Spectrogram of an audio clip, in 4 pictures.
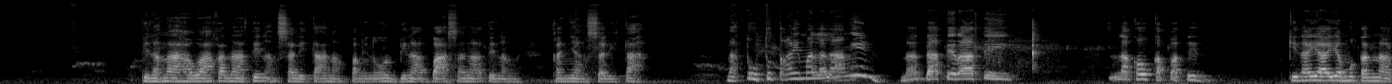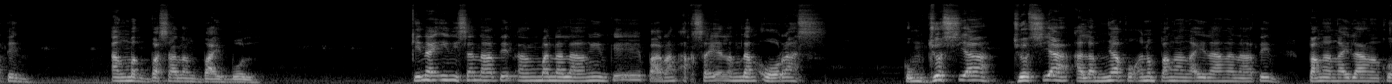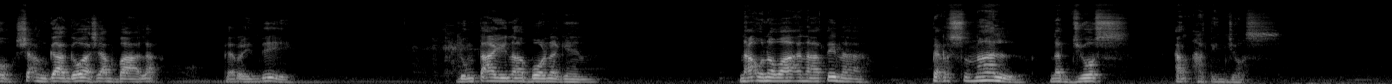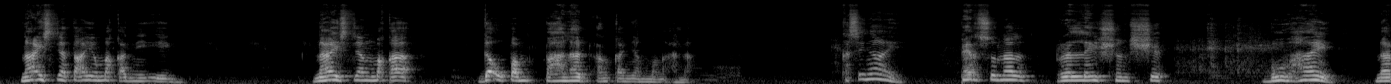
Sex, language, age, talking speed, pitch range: male, English, 50-69, 90 wpm, 125-180 Hz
